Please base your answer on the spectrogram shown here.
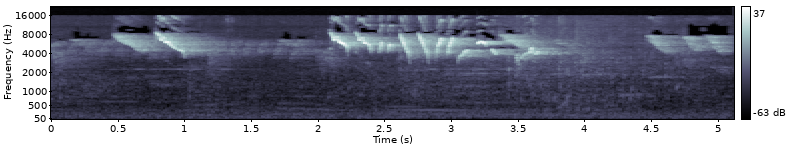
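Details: White-eye, the small Indonesian songbird called pleci or kacamata for its eye-ring, giving high, thin, tinkling song: quick descending notes, then a rapid burst of sharp repeated chips, over a soft background.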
